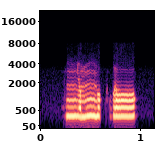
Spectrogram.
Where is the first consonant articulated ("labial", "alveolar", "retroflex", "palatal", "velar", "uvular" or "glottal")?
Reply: palatal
